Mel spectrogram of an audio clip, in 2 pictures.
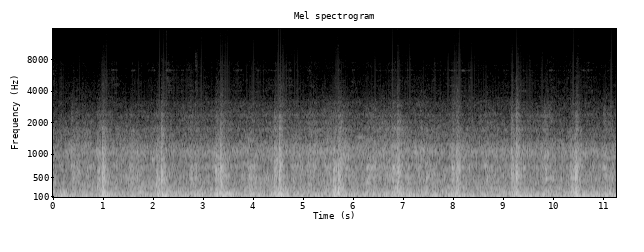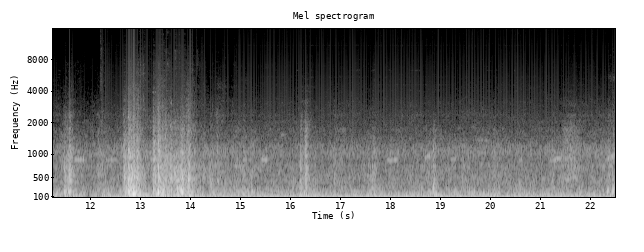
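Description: JR 223 series 5000 subseries electric train heard from aboard, its wheels clicking over rail joints about once a second. About twelve seconds in, a steady low hum starts and a short burst of louder wheel clatter follows, then the clicks turn faint over the hum.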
